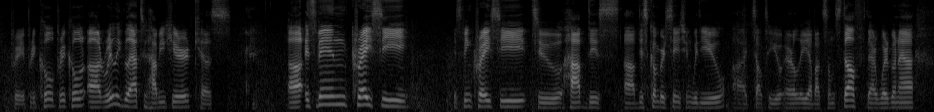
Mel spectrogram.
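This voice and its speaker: A man with a Mexican accent, his pitch fairly high, his tone bright and sharp, ordinary pitch variation, and big swings in loudness. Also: moderate pace. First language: Spanish. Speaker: podcast host. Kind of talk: interview. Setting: live video stream. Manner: halting.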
